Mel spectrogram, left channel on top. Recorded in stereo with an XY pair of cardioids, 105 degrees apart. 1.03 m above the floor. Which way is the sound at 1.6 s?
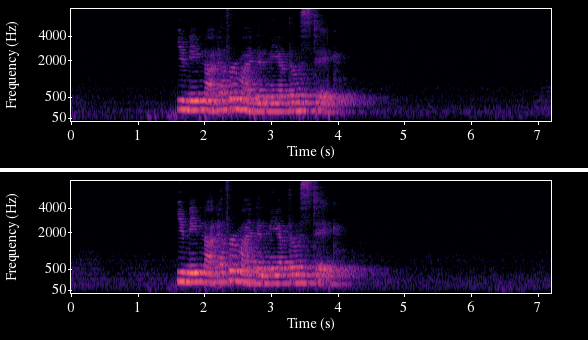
25° right.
